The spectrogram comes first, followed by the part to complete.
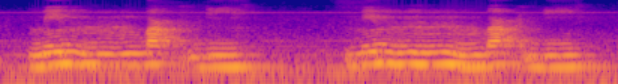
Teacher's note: Cara bacaannya ialah menukarkan bunyi nun kepada huruf mim serta dengung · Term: iqlab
